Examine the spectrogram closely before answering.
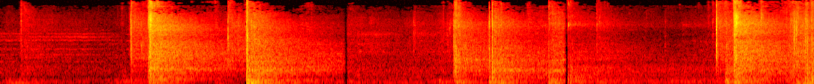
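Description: Skateboard wheels rolling on a wooden skatepark surface, broken by several sharp clacks and slams as the board pops and lands on a wooden box. Each hit echoes in a large hall. The loudest hits come about three seconds in and near the end.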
